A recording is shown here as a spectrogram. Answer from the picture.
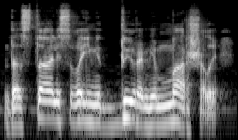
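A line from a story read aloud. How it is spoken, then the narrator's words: Exclaiming. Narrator (Russian): воскликнул Еремей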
